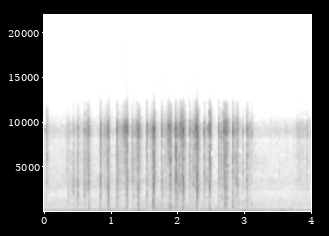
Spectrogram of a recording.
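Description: Tarot cards being shuffled and drawn during a card reading: a steady run of many quick, papery flicks and snaps at a moderate level, with no voices.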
